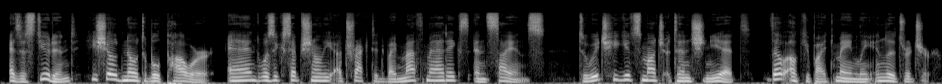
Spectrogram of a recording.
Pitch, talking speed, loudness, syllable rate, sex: 160 Hz, 170 wpm, -17 LUFS, 6.0 syllables/s, male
